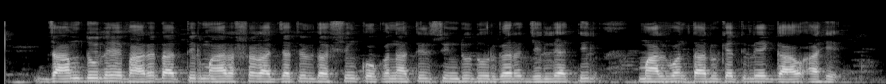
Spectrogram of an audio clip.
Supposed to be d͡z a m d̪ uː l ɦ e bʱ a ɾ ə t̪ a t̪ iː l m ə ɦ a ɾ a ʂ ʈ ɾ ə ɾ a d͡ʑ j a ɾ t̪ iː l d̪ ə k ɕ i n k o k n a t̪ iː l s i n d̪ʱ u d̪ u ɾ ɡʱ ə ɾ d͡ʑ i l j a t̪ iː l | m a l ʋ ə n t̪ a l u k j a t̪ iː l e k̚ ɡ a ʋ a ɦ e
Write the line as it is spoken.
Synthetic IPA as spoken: d͡z a m d̪ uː l ɦ e bʱ a ɾ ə t̪ a t̪ iː l m ə ɦ a ɾ a ʂ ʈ ɾ ə ɾ a d͡ʑ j a t̪ iː l d̪ ə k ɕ i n k o k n a t̪ iː l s i n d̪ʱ u d̪ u ɾ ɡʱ ə ɾ d͡ʑ i l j a t̪ iː l | m a l ʋ ə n t̪ a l u k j a t̪ iː l e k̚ ɡ a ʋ a ɦ e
